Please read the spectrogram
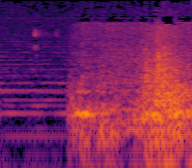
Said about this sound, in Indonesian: Terdengar suara benda-benda seperti digeser-geser.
